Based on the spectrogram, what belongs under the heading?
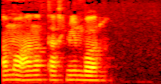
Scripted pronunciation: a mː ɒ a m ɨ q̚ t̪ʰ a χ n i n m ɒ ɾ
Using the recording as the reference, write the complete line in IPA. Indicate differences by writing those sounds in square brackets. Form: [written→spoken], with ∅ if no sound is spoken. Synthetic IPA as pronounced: a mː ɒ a [m→n] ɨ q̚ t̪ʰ a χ [n→m] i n [m→b] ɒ ɾ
